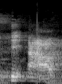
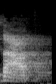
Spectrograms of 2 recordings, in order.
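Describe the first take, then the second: First: It is said as two separate words. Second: It is said as one merged syllable. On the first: The speaker calls it wrong. "We don't say te app" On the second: The speaker calls it right. "we say tap"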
